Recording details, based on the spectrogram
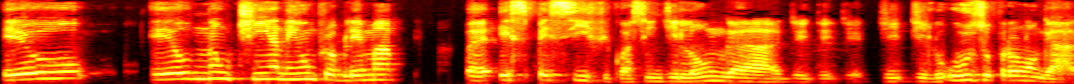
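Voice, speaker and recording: A man speaks at a high pitch and a very slow pace. His pitch swings very widely and his loudness rises and falls sharply. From France. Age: 50s. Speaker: essential oils user, interview guest. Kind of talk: casual interview chat. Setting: online live stream. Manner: halting, repeats words.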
